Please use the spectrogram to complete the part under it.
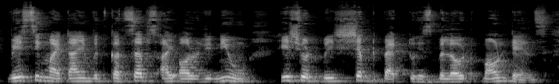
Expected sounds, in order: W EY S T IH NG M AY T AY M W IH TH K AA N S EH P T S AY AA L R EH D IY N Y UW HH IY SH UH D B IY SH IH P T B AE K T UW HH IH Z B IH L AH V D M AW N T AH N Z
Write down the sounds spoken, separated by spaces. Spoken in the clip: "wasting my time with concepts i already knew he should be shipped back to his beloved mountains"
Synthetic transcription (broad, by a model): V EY S T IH NG M AY T AY M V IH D K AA N S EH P T S AY AA L R EH D IY N Y UW HH IY SH UH D B IY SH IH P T B AE K T UW HH IH Z B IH L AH D M AW N T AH N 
